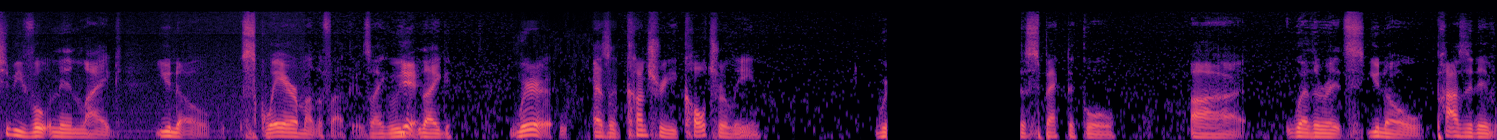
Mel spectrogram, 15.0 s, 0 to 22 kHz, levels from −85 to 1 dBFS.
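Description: From 3.06 s to the end of the speech, overdone noise removal takes hold. The room noise, about 23 dB below the speech, is pulled down and breaks up into twinkling specks, and the gating of individual frequency bands strips quiet detail from the voice.

At 5.14 s a call bitrate drop sets in and lasts until 6.27 s, with the coarsest coding for about 1.07 s. The voice turns rough and muffled as the high frequencies vanish, which fits an encoder falling from around 64 kbps to 13 kbps before recovering.

From 8.88 s to 10.21 s there is an audio dropout to silence lasting about 1.33 s. The speech cuts off abruptly into silence, with no room tone at all, and resumes mid-flow. The likely cause is lost input with the recorder still writing silence.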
